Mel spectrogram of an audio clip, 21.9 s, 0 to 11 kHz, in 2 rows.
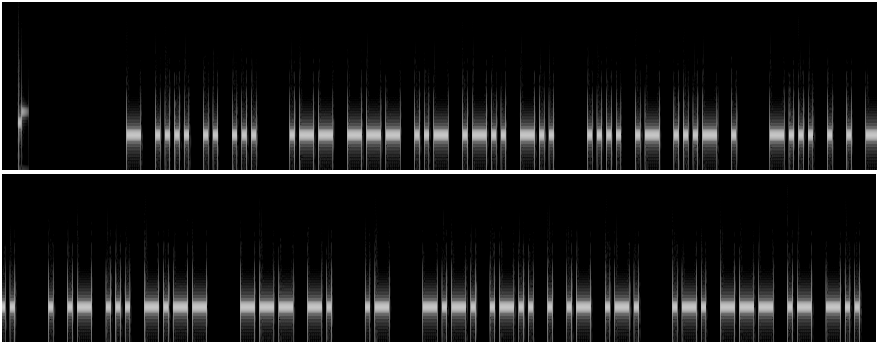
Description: Morse code, heard as a keyed tone, about 20 wpm, 700 Hz. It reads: THIS WOULD HAVE BEEN EASY ON A CLEAR ROAD
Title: Sentences from Top 800 Words 20wpm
